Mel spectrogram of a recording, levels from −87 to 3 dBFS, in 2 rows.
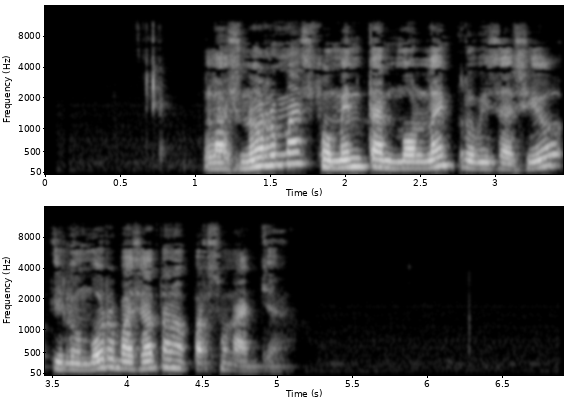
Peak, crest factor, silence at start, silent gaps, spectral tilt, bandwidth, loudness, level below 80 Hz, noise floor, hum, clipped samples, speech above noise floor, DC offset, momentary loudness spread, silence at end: -4 dBFS; 18 dB; 0.7 s; none; -5 dB/octave; 11.5 kHz; -20 LUFS; -72 dBFS; -73 dBFS; none; under 0.1%; 53 dB; under 0.1%; 12 LU; 1.9 s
